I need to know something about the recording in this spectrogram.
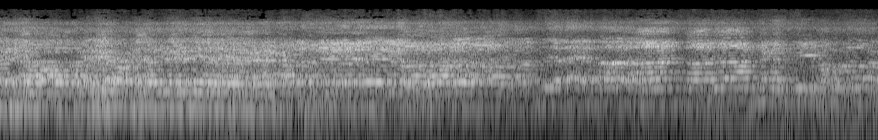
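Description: Men's voices chanting a Hindu hymn together in steady, continuous recitation, a little softer from about halfway through.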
